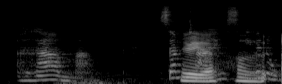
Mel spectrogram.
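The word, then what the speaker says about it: γάμμα: Greeks, try to connect it with the letter G, but it doesn't produce the sound G. So gamma can be described as a very soft G.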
